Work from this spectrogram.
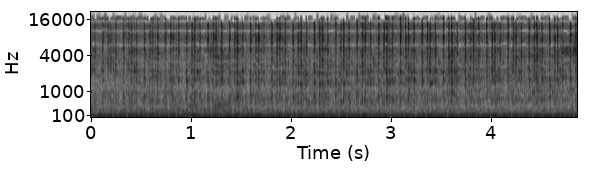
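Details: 1980 Ford F150 351 Windsor with long-tube headers, started in freezing snowy weather on a jumped battery after starter replacement: deep, steady V8 burble with even exhaust pulses and no knocks or misses, a healthy idle.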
